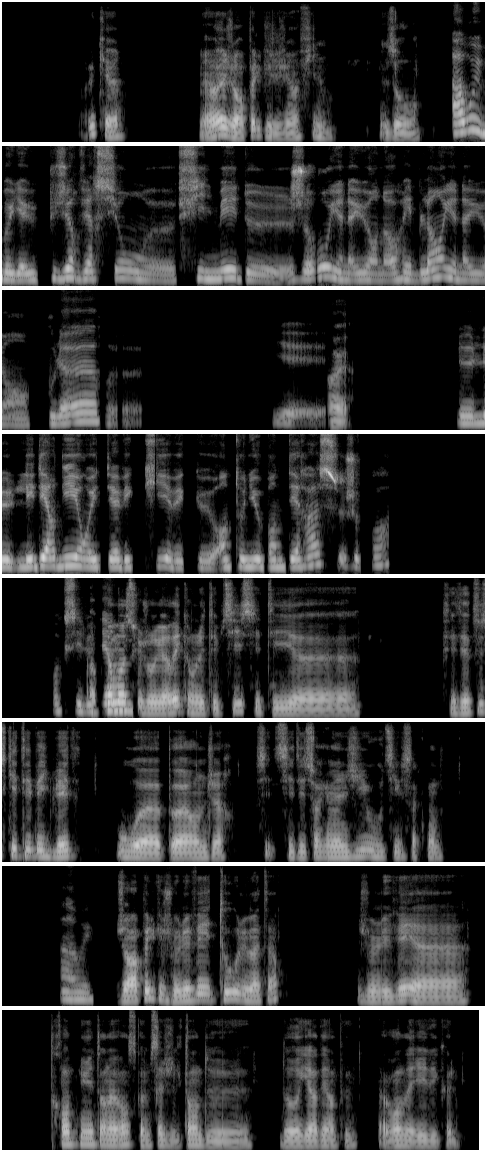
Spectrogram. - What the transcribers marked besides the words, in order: tapping; other background noise
- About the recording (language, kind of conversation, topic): French, unstructured, Qu’est-ce que tu aimais faire quand tu étais plus jeune ?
